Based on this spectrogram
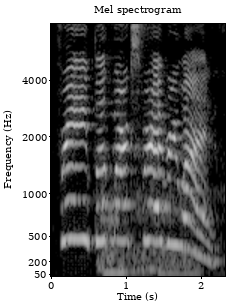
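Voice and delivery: high, loud, slow gleeful call; excited announcement. Acted. Amelia calling out to everyone in the library, high and gleeful. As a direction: announce it to the whole room with joy.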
